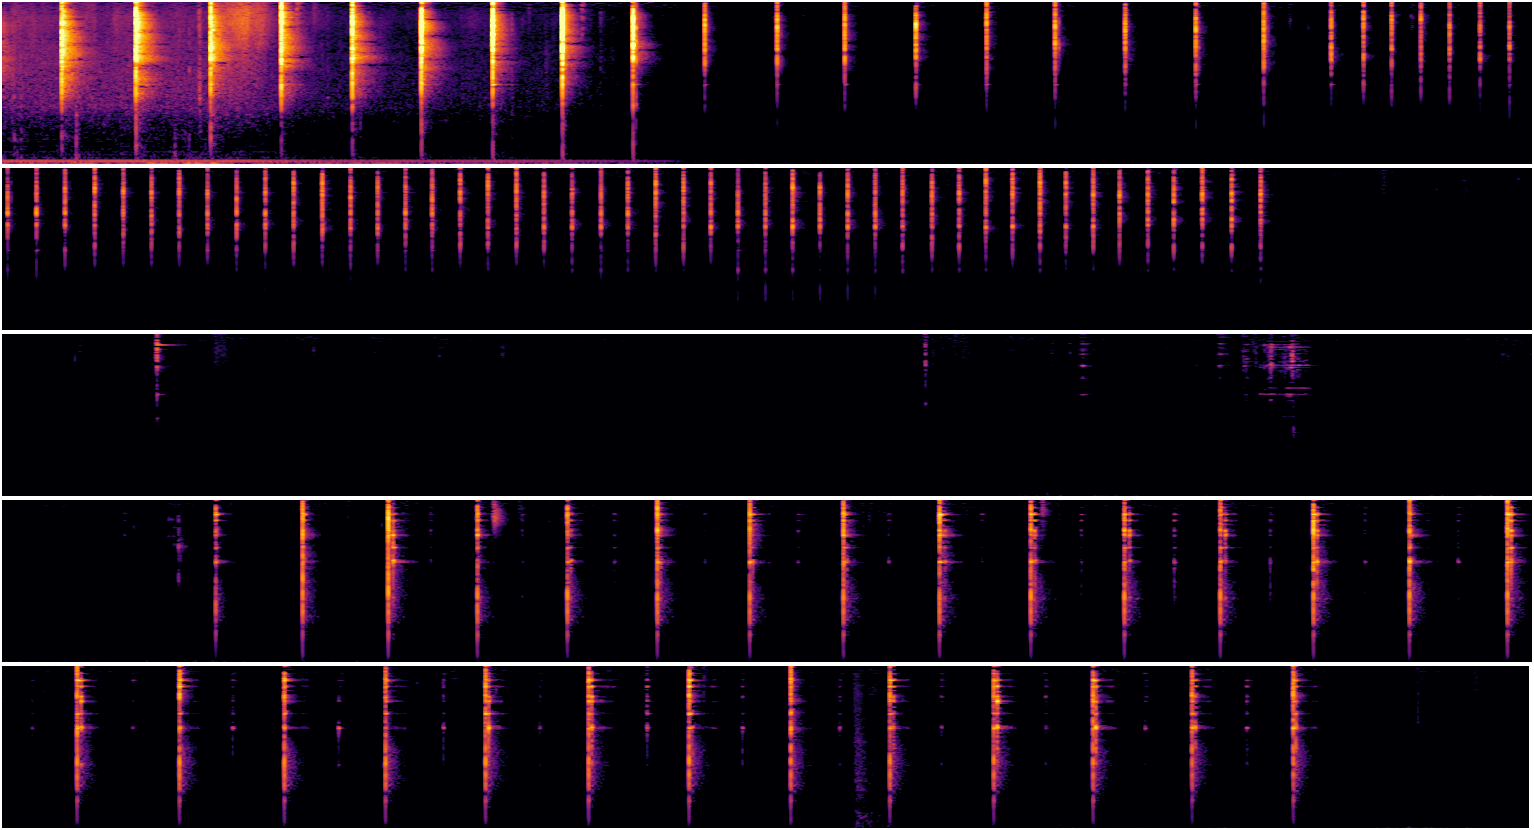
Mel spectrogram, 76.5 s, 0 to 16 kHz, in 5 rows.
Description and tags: Stone Mason Workshop-003
York Minster stonemason workshop
carving, stone, masonry, stonemason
